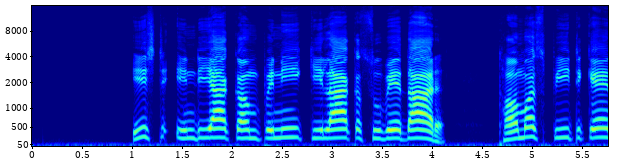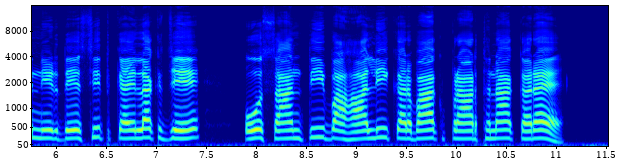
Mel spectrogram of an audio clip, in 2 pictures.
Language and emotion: Maithili, neutral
